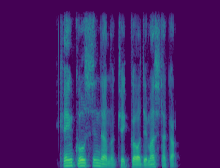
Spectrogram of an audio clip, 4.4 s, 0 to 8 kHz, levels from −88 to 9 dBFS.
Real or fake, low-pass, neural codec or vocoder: fake; 7.2 kHz; codec, 16 kHz, 2 kbps, FunCodec, trained on LibriTTS, 25 frames a second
